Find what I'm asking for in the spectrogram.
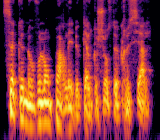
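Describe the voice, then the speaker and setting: A man's voice: deep voice, expressive, a little fast, a little mellow, husky. A man playing an apologetic fertility doctor, formal, hesitant and placating, in dubbed film dialogue. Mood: grave, hesitant.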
